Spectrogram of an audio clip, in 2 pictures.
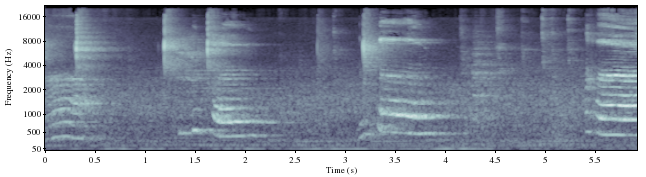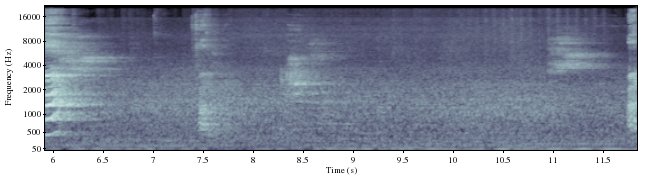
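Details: A pet African grey parrot, which the owner says doesn't really like the household's Senegal parrots, gives short, harmonic, speech-like babbles and squawks in several bursts. Some rise and fall, with quieter chatter and room noise between.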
